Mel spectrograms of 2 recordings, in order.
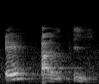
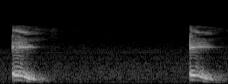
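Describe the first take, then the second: First: "A" as pure eh, "E" as ee, split apart; two separate vowels. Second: "A" gliding from eh into ee in one sound; diphthong glide. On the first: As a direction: pull "A" and "E" apart as single vowels. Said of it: "vowel number three". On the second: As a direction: begin "A" at eh and slide up to ee. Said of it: "pronounce them at once". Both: Shown as a demonstration.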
